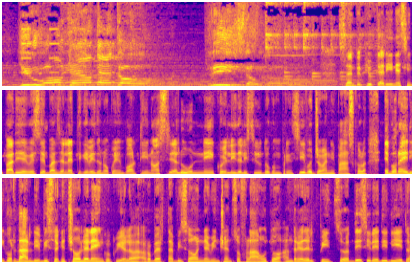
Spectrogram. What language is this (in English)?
Italian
